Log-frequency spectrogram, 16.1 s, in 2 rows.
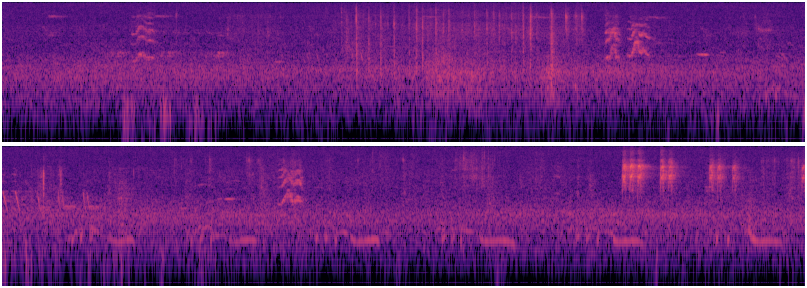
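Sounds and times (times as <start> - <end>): small birds chirping: 12.4 - 16.0.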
